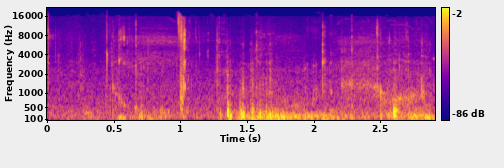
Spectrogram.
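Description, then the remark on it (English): Wet chewing of a sour hard candy, with irregular smacking and crunching mouth noises over three seconds and a few sharper clicks; no one speaks. “Are you chewing or shucking?”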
